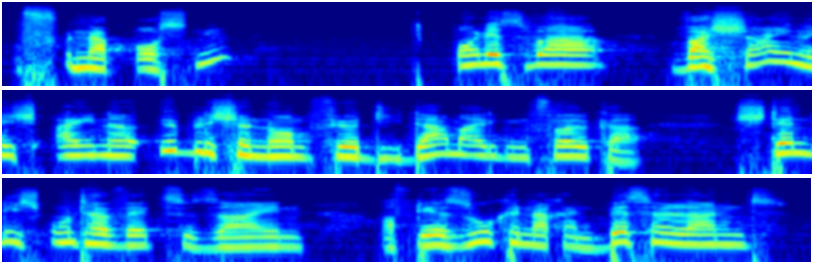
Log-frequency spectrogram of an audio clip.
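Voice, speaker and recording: A man, a Luganda speaker, preaching a sermon in an expressive, halting way and often stumbling over words. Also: high-pitched. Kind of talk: sermon with scripture reading and commentary.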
